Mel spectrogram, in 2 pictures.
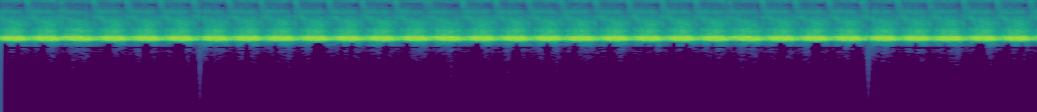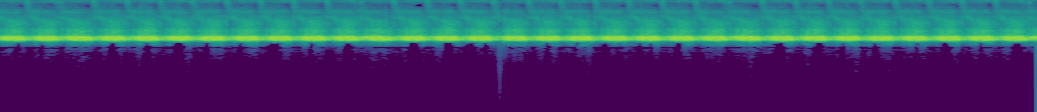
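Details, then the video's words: Chirping crickets in a meadow on the farm, summer night, full moon and dark skies; an unbroken high-pitched pulsing trill, steady at about four pulses per second, with no other animals or noises. "Cricket chirping sounds for sleeping - sleep and relaxation nature sounds at night"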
